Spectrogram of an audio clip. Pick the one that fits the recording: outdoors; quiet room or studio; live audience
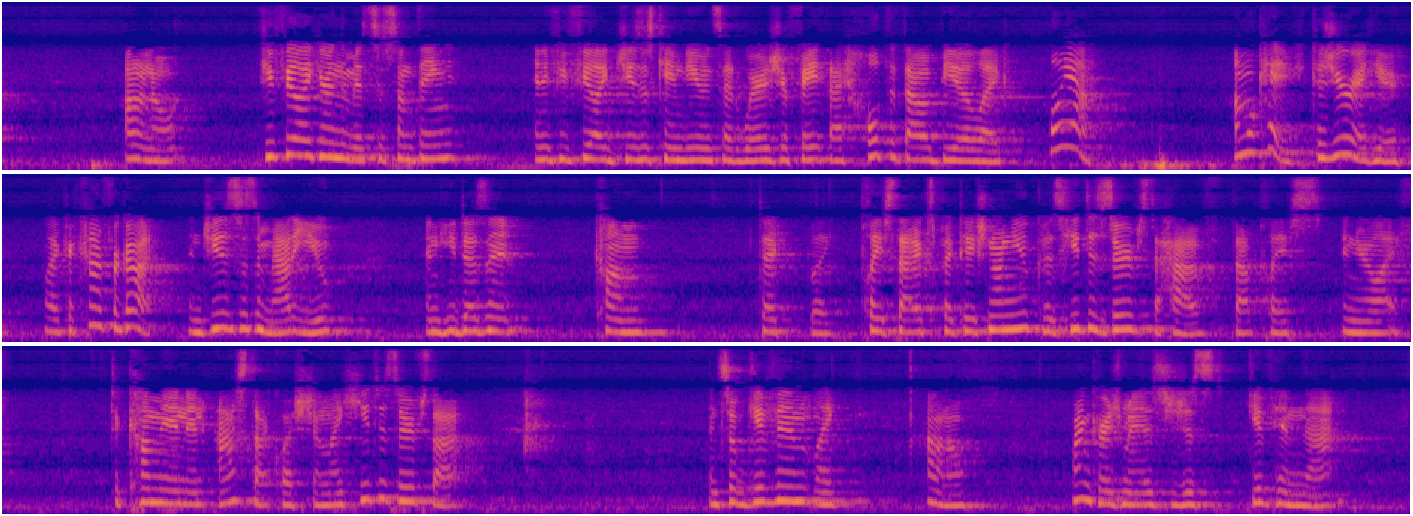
live audience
